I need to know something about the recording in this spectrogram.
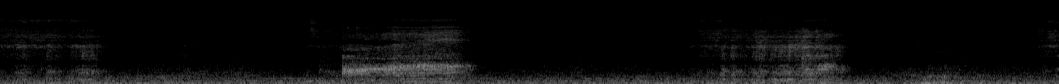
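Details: Night snoring recorded 2025-03-23, with the SnoreLab snore app mentioned: regular snorting snores over a steady background hiss, about 15 breaths a minute, some with a rough fluttering rattle.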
